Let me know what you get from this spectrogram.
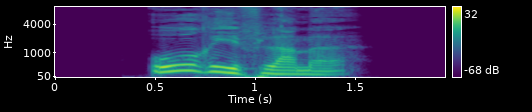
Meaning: oriflamme
- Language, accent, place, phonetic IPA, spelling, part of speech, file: German, Germany, Berlin, [ˈoːʁiflamə], Oriflamme, noun, De-Oriflamme.ogg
